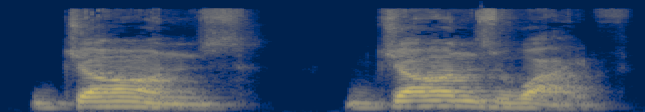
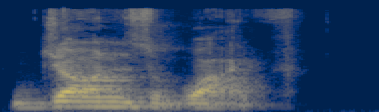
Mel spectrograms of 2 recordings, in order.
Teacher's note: John, n, voiced sound. When you add that apostrophe s, that becomes z.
